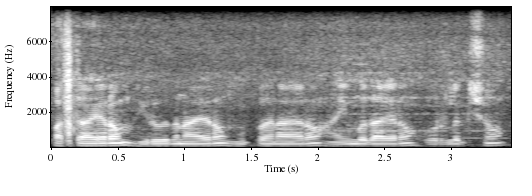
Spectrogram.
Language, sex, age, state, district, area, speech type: Tamil, male, 30-45, Tamil Nadu, Dharmapuri, rural, spontaneous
